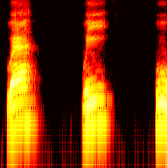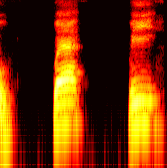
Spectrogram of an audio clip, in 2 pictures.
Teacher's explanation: kedua bibir dimonyongkan ke depan dengan membuka sedikit celah, yaitu huruf wau. Jadi, huruf yang dimonyongkan itu hanya huruf wau.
